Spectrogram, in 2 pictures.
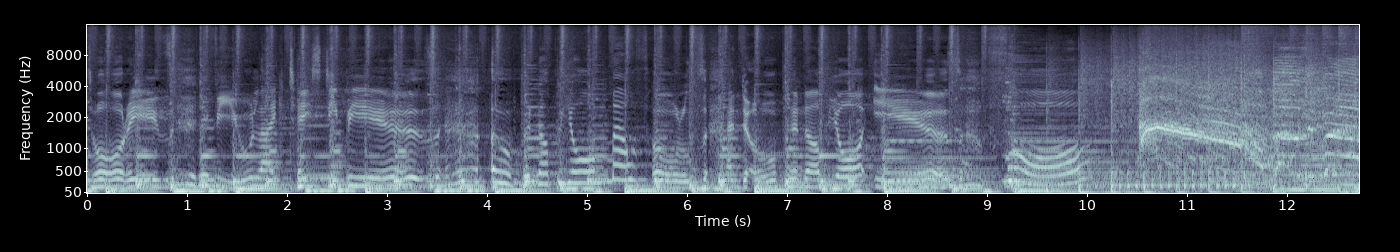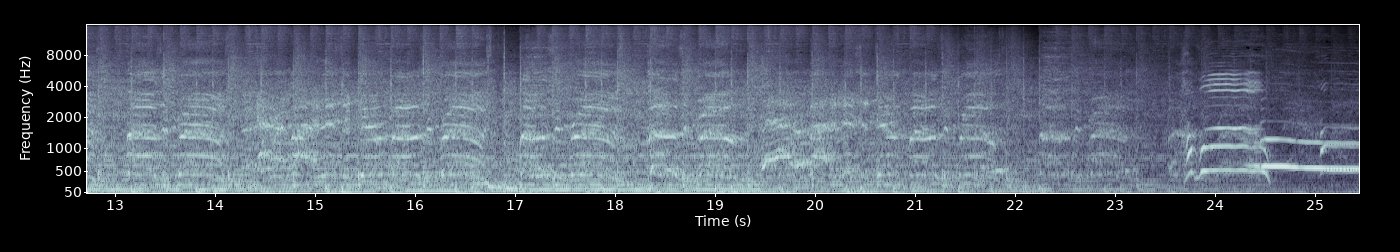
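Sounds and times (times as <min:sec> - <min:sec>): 
speech: 0:00.1 - 0:10.1
group of people howling together like a wolf pack: 0:10.5 - 0:25.3.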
